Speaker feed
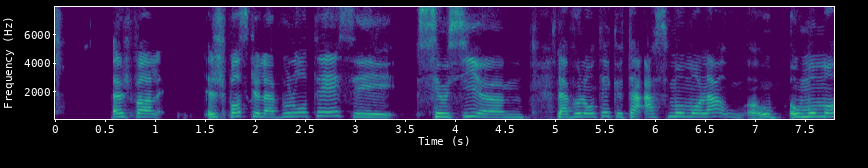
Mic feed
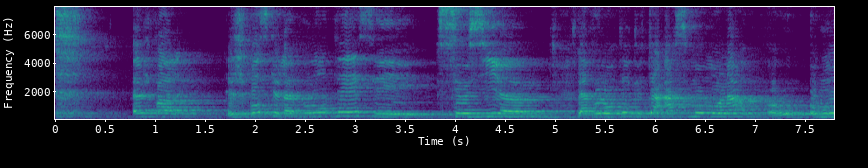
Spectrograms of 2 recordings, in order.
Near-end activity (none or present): none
